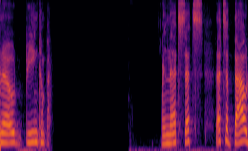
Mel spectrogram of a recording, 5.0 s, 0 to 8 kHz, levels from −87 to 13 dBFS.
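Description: From 0.96 to 2.58 s the speech collapses into a brief fading buzz, then 1.48 s of silence, likely a long network dropout losing 1.6 s of audio.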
